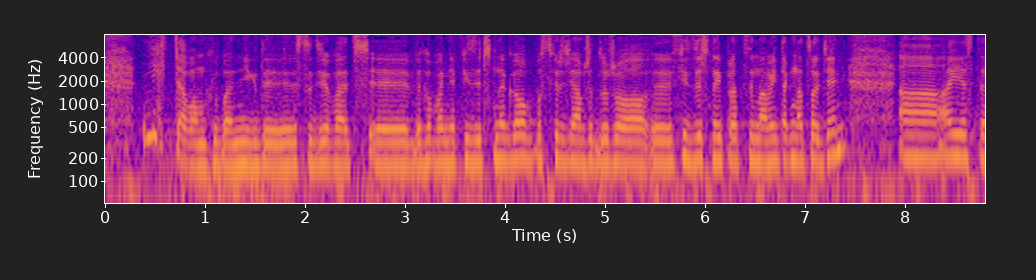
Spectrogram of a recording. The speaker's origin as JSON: {"language": "Polish", "region": "Silesian Voivodeship", "country": "Poland", "said": "Jestem dziewczyną z Zagłębia."}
